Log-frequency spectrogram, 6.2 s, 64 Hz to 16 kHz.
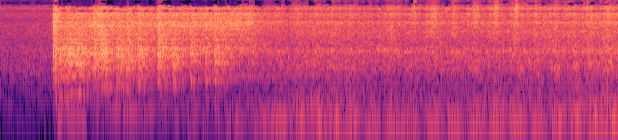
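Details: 1997 Lincoln Town Car Signature revved to blow out the exhaust: cranks and catches, then settles into an uneven, pulsing, sputtering idle; catalytic material blew out and exhaust stays nearly cold, exhaust/cat restriction suspected, not confirmed.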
